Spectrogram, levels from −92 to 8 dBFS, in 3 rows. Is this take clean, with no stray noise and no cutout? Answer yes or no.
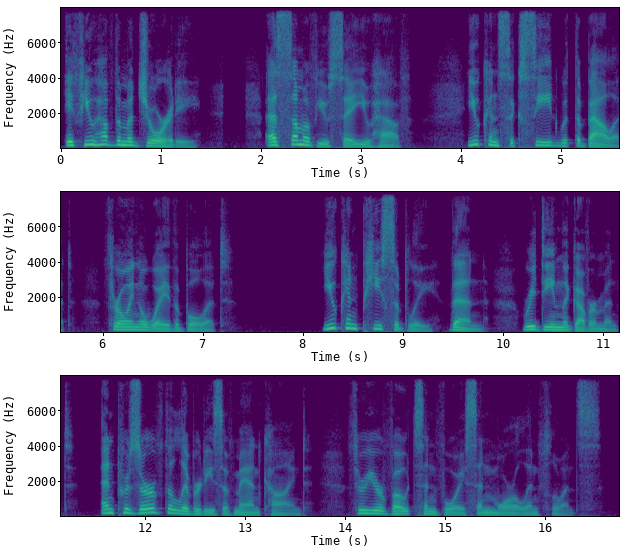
yes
